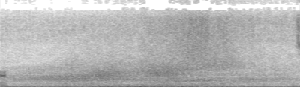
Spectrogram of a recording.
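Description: A vehicle passing on the highway: its road noise swells to a peak about two seconds in and then fades, over a steady low rumble.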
